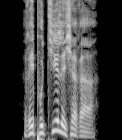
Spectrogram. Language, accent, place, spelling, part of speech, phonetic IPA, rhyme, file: German, Germany, Berlin, reputierlicherer, adjective, [ʁepuˈtiːɐ̯lɪçəʁɐ], -iːɐ̯lɪçəʁɐ, De-reputierlicherer.ogg
- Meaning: inflection of reputierlich: 1. strong/mixed nominative masculine singular comparative degree 2. strong genitive/dative feminine singular comparative degree 3. strong genitive plural comparative degree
